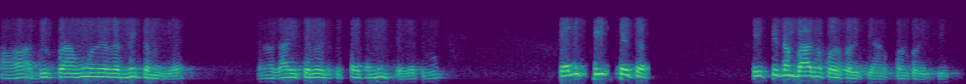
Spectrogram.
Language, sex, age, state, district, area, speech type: Maithili, male, 18-30, Bihar, Samastipur, rural, conversation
